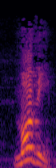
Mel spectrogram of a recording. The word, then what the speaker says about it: Modi: Diferente es el señor Mori, que es el, el gobernante de la India, creo que pronuncié bien su nombre, Modi, Modi, el señor Modi, que sí lo ha usado desde el principio.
